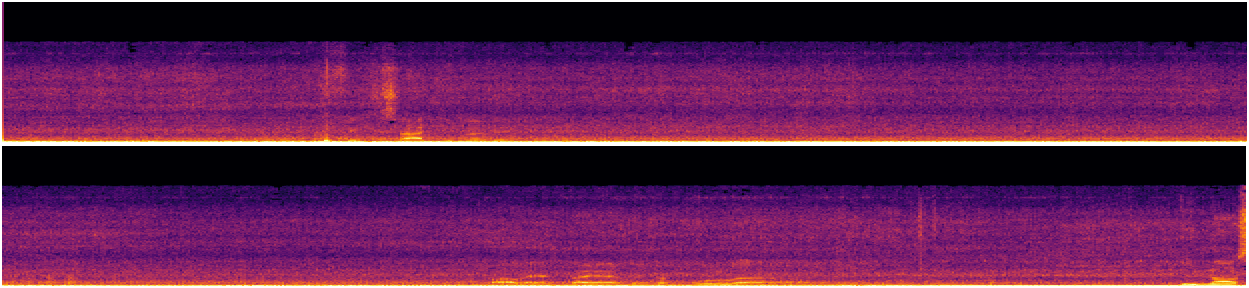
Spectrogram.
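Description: Steady low engine drone heard from inside a truck cab, with a slightly higher hum joining in about a second before the end.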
